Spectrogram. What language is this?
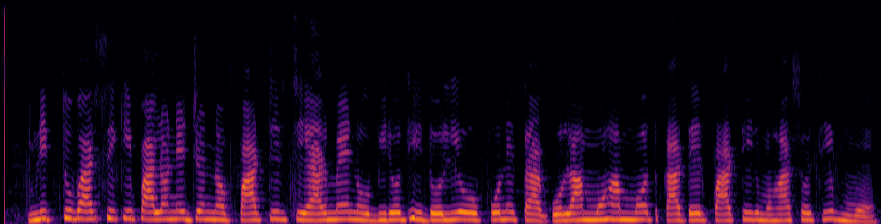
Bangla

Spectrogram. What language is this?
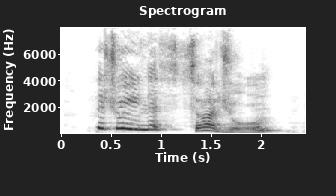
Kabyle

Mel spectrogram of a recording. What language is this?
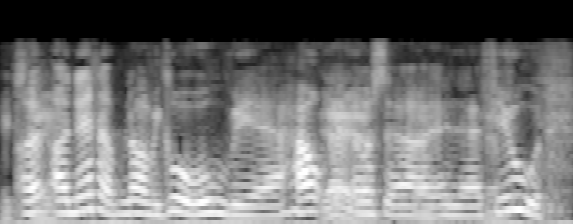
Danish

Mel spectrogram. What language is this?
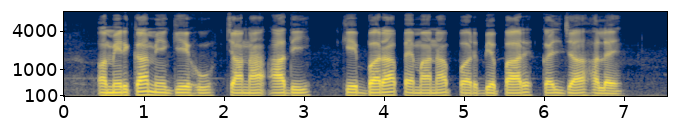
Magahi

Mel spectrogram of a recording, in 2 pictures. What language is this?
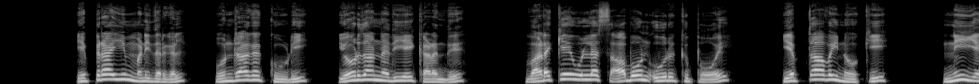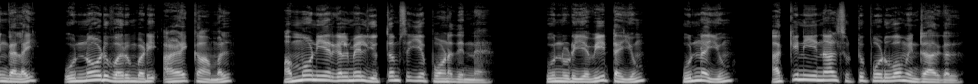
Tamil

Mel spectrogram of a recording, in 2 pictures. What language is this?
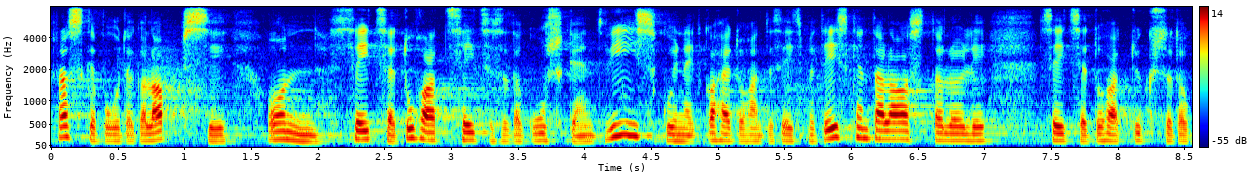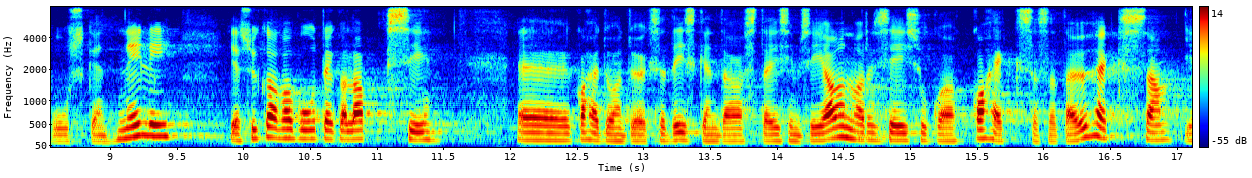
Estonian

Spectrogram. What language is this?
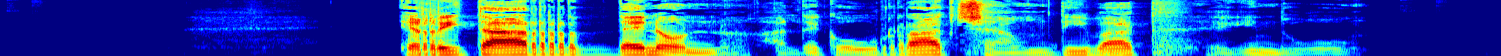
Basque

